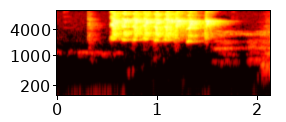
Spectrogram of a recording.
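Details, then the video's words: Lovebird with an odd, unpredictable song, giving one loud, dense burst of shrill, rapidly trilled high notes lasting about a second before fading away. "Burung lb isian aneh"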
